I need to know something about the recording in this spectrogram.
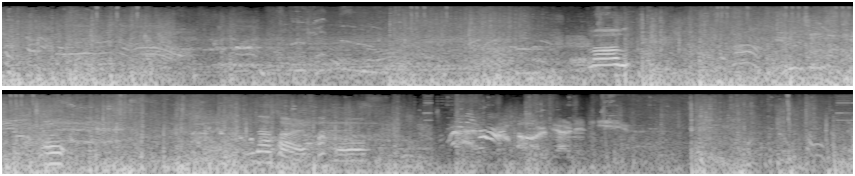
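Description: Gunfire rattles rapidly and loudly.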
